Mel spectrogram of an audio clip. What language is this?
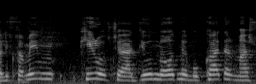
Hebrew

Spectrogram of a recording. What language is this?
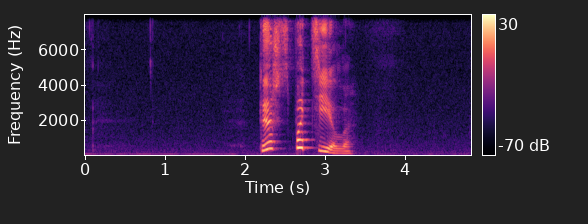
Russian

